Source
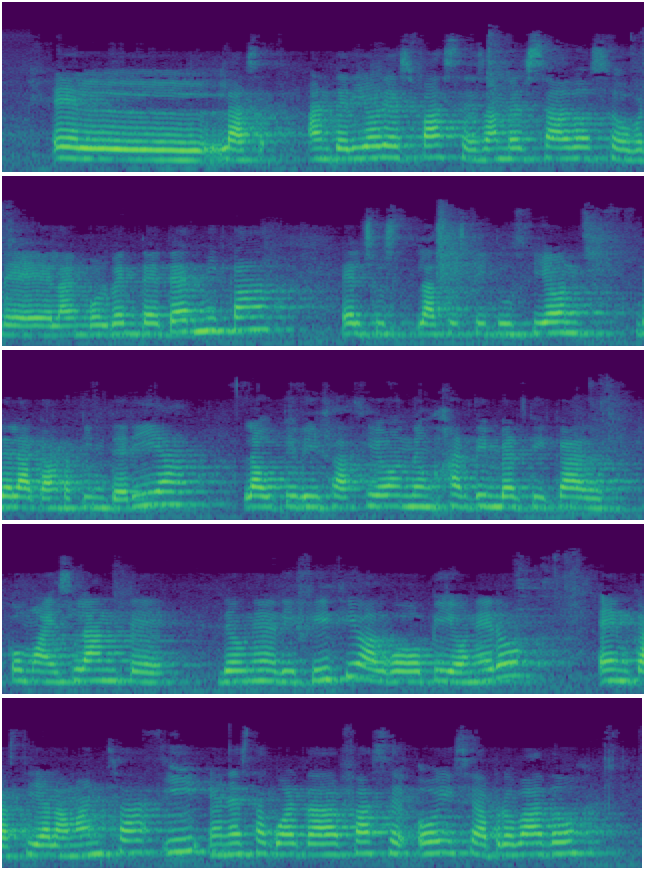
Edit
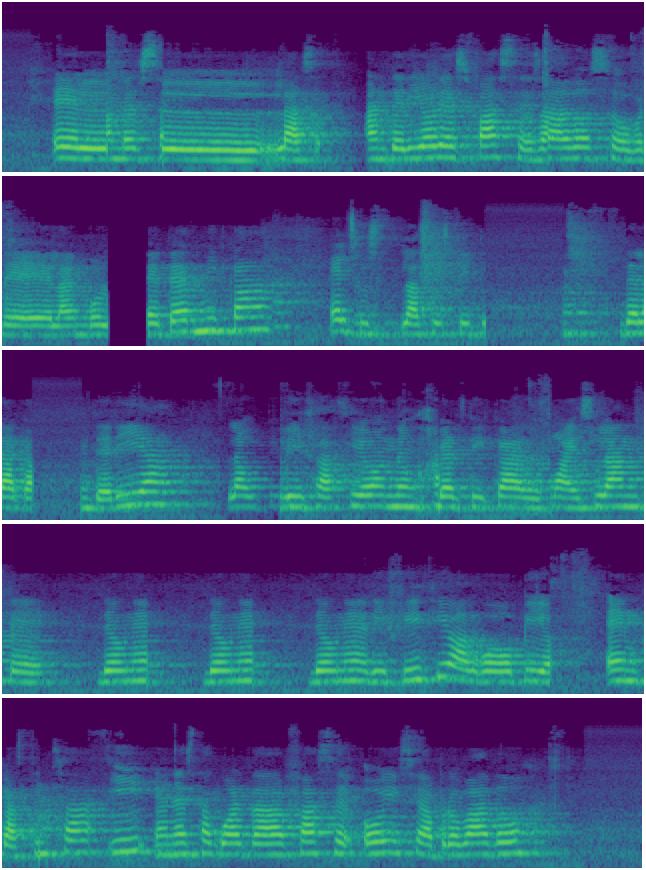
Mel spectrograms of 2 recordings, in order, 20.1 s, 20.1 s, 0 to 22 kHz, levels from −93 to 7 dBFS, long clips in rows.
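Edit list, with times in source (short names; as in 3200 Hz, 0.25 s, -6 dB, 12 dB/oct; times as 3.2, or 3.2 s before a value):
1.62–1.94 fade out, to -18.5 dB
3.07–3.42 move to 0.66
4.68–4.93 mute
5.71–6.32 speed 120%
7.14–7.63 room tone
8.32–8.63 room tone
9.33–9.87 fade out, to -23.5 dB
10.86–11.14 cut
11.84–12.21 cut
13.04–13.7 loop, 3 plays
14.9–15.42 cut
16.24–16.63 cut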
